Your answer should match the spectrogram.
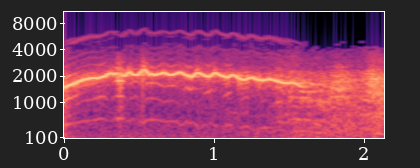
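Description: horse neighing

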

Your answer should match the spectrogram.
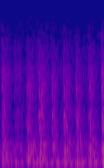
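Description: knocking on a door

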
